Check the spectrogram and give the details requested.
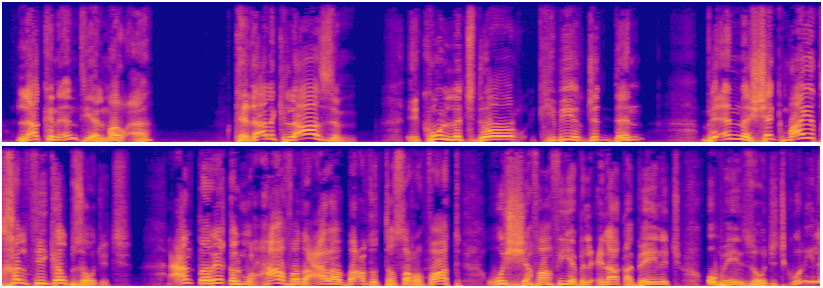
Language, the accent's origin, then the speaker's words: Arabic; Kuwait; الحين احنا عندنا في الكويت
